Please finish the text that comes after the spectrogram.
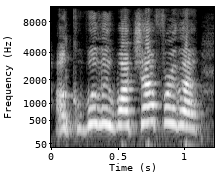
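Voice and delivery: fast, loud, high yell; panicked warning, cut off mid-cry; frantic warning shout. Retold or imitated. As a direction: shout it in a rush before impact. Warning as web gets closer.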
